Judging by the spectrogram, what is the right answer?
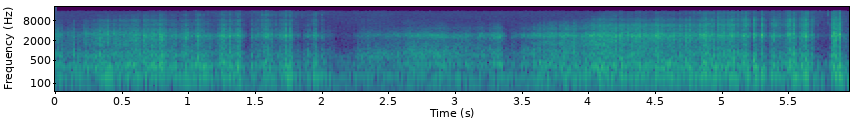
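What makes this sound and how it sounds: A wooden stick stirs dry sand in a clear plastic cup resting on a red microphone. The result is a steady, gritty scraping and rustling with a low rumble and bright grainy hiss, briefly thinning out a couple of times before swelling slightly louder toward the end.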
